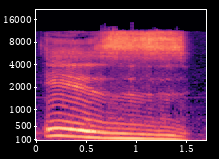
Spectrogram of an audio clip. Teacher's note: we always add the ending is with a voiced Z is it doesn't matter that it's spelled with an S it's · it's always is with a voiced Z okay do this with me put your hand on your throat because I want you to feel the vibration in your neck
